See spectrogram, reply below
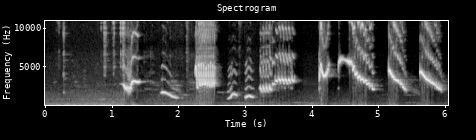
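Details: Lure song of an Asian pied starling (jalak suren) for provoking other birds to respond: after a faint low murmur, loud varied notes, falling whistles, a harsh noisy burst, clicks and rapid descending slurs follow one another.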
